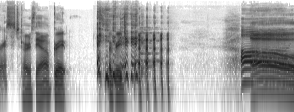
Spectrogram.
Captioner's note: both laughing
